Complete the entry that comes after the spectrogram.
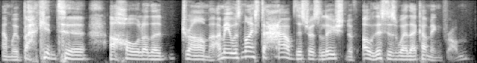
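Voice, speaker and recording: A man's voice: mid-range voice, big pitch swings, a little fast, fairly bright tone, dry recording. Man chatting casually about books, dry close sound. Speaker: podcast co-host. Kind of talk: casual book discussion.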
